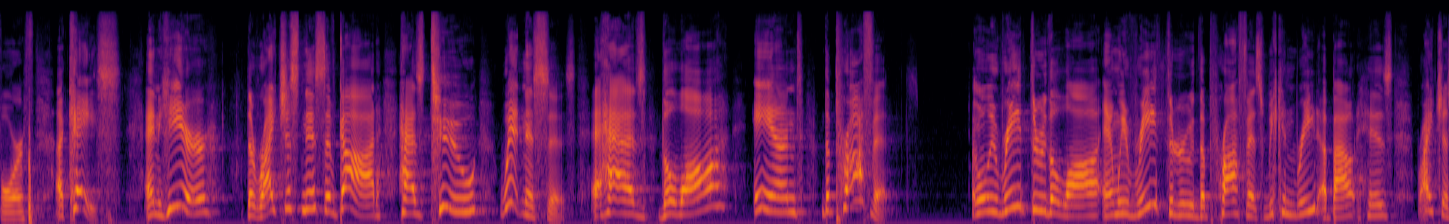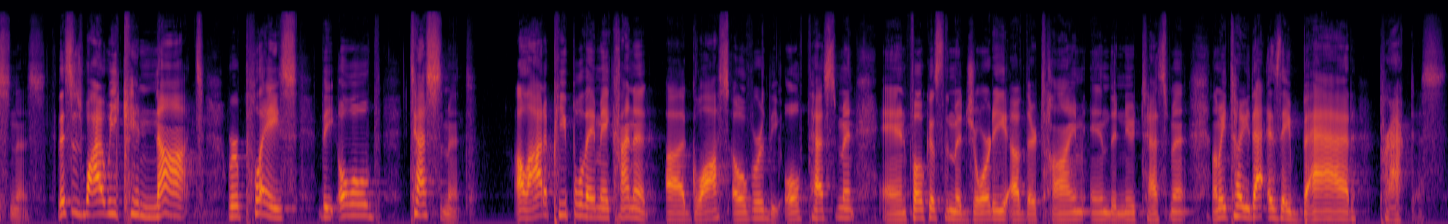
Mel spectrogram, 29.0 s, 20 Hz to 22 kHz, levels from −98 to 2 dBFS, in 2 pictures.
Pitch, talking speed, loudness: 190 Hz, 165 wpm, -31 LUFS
